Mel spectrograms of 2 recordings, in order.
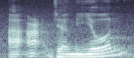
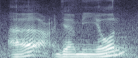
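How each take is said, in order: Both takes have the same delivery.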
